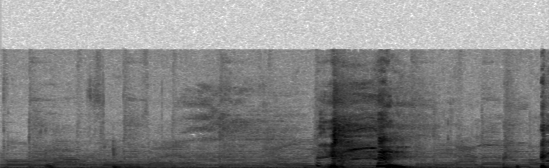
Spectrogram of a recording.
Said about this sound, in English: If you cough in the mic, it's totally unprofessional after a dab. If you cough in the mic, it's unprofessional. So I'm just showing you guys what not to do.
